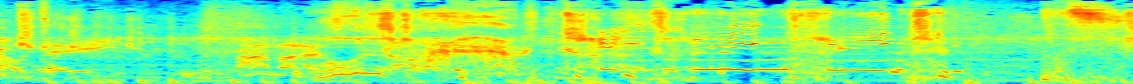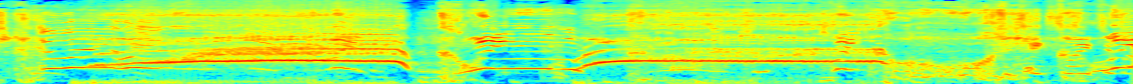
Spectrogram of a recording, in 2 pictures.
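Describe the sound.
A voice mimics a man screaming: loud, drawn-out wails that rise and hold their pitch, coming in several bursts over a cluttered, noisy background.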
